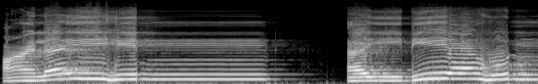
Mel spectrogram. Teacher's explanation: Kalau berhenti pada huruf nun tasydid maka nunnya disukunkan, bunyi dengungan kita lanjutkan 2 ketukan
